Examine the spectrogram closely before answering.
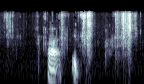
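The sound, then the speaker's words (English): Paper rustling at the back of a church audience during a sermon: several bursts of crisp, crinkling noise separated by short pauses, with brief voiced sounds between them. “hear the paper rustling in the back”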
